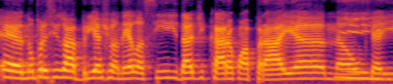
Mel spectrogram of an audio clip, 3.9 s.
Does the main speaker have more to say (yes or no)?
yes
